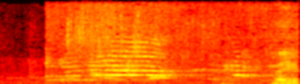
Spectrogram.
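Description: Children's voices, calling and playing, come in a moment after the start. A woman's short spoken word follows near the end.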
